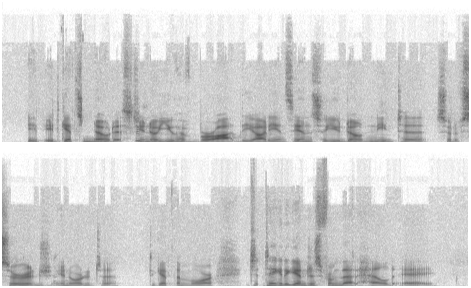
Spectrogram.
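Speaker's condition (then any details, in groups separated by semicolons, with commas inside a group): No condition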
